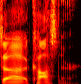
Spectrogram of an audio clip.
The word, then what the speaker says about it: Costner: He's like, hey, It's pronounced Cosner.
